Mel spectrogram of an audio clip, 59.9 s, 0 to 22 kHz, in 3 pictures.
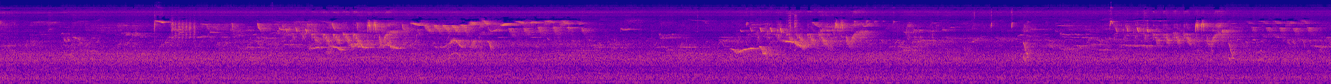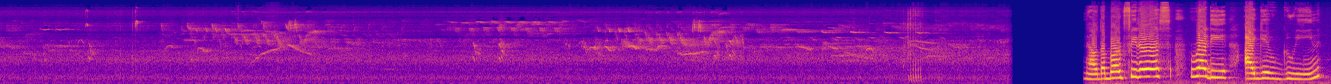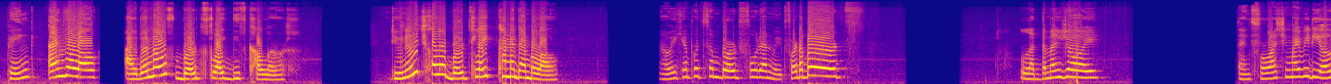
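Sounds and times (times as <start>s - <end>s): outdoor background hiss: 0.0s - 35.2s, 36.2s - 44.8s, 45.5s - 49.1s, 49.8s - 53.5s, 54.4s - 56.9s, 58.5s - 59.9s
small birds chirping and singing: 0.0s - 35.2s.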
